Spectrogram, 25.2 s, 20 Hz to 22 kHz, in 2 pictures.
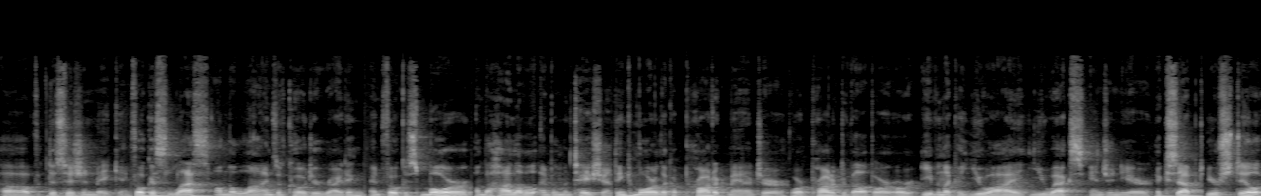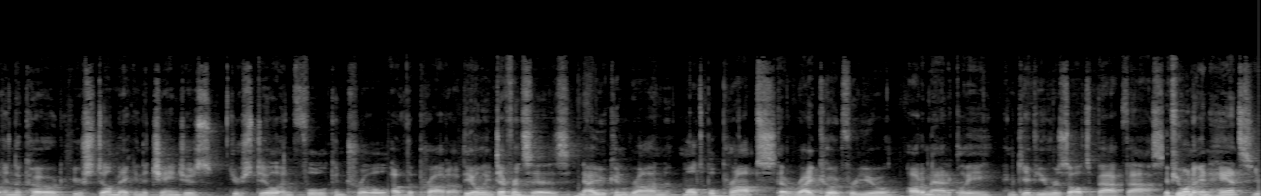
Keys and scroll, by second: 17.2 Escape.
